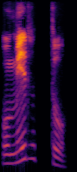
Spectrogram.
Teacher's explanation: র সাকিনের ডান দিকে জের এসেছে, তাই রকে বারিক করে পড়বো।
